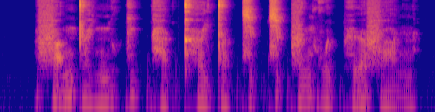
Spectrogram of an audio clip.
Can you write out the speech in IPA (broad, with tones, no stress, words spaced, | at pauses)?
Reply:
fa̰˧˥nt̪ə̤˨˩jɲṳ˨˩ ki˦˥k̚ha˨˩k̚t̪ʰə˨˦jt̪a˨˩t̚ t͡ɕə˨˩p̚t͡ɕə˦˥p̚fə˨˦nkwɨ˨˩p̚ hɨ̰˧˥ə̯ fa˧˩˨ŋ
